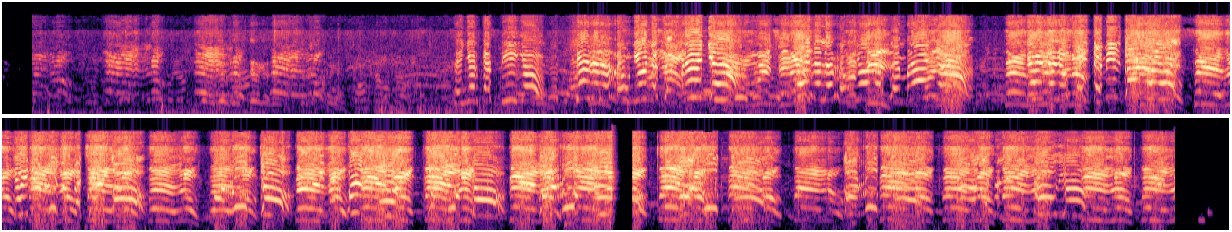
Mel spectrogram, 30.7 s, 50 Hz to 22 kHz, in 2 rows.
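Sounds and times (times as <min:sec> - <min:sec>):
dense protest crowd shouting and chanting together: 0:00.4 - 0:30.1
sharp yells rising above the crowd roar: 0:06.5 - 0:30.0.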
